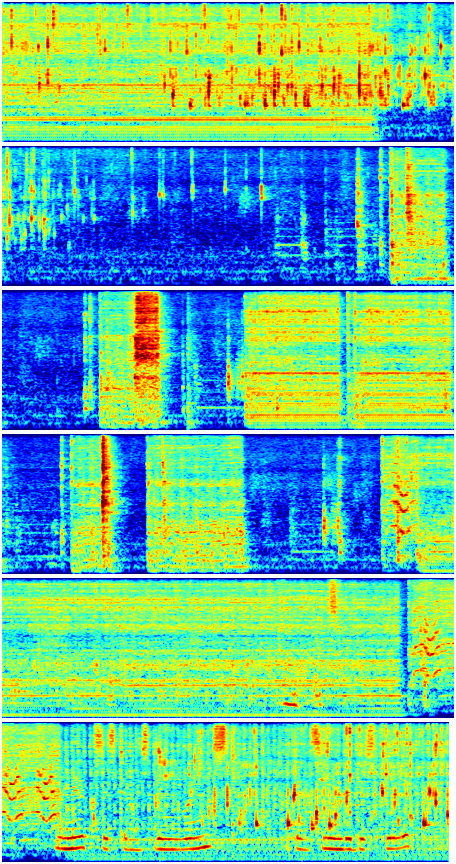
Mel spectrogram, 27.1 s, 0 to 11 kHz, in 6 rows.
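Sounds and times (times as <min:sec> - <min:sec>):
coffee machine pump buzzing: 0:00.0 - 0:03.8, 0:17.7 - 0:27.0.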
